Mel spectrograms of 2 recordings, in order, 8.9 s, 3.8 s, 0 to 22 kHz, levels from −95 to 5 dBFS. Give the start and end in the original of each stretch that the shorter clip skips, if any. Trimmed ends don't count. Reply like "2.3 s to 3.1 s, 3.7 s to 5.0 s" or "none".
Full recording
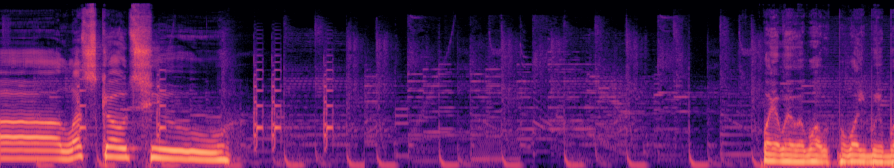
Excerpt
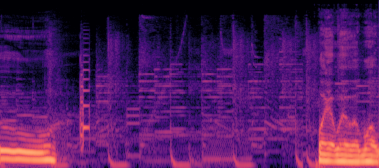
2.7 s to 3.6 s, 5.7 s to 7.5 s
